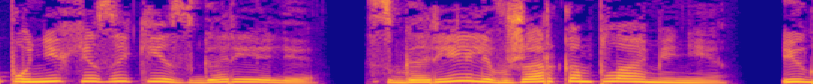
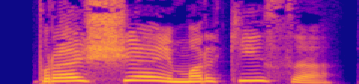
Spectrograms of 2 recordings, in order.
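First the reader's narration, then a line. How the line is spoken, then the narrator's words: Shouting together. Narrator (Russian): закричали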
